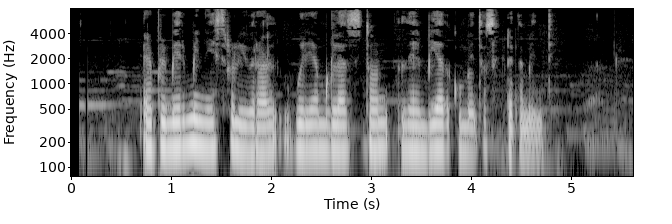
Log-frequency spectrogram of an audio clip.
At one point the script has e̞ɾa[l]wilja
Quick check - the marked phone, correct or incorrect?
correct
